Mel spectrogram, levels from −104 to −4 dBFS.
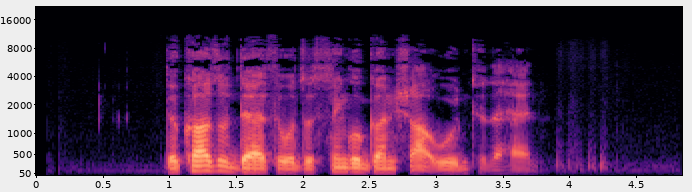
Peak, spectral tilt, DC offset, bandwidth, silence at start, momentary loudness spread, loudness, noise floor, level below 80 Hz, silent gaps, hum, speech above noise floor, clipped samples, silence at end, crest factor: -4 dBFS; -6.5 dB/octave; under 0.1%; 10.5 kHz; 0.95 s; 17 LU; -26 LUFS; -73 dBFS; -60 dBFS; none; none; 48 dB; under 0.1%; 1.15 s; 22 dB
